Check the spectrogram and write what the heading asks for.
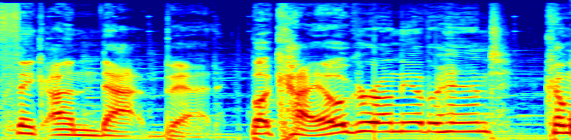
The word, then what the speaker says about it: Kyogre: I pronounced as Groudon, Kyogre, and Rayquaza. Rayquaza is a really common one, so I don't think I'm that bad. But Kyogre, on the other hand?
